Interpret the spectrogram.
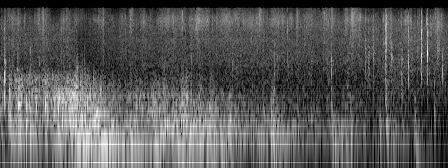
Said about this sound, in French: Ils étaient là depuis un certain temps, déconcertés par la violence de l'orage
